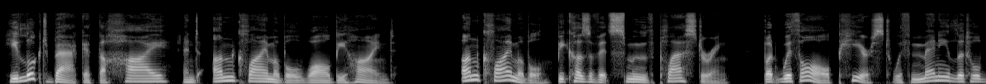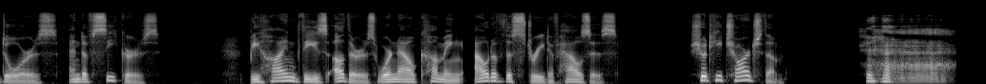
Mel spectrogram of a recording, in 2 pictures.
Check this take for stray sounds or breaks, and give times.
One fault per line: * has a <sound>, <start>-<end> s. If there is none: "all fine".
* has a laugh, 18.5-19.4 s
